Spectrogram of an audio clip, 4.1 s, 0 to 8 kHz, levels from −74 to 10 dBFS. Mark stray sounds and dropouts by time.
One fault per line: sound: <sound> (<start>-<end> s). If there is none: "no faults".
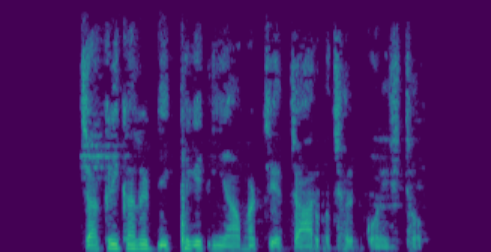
no faults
